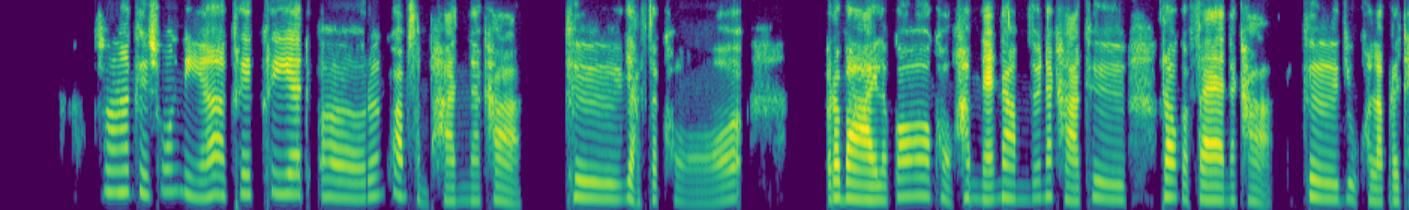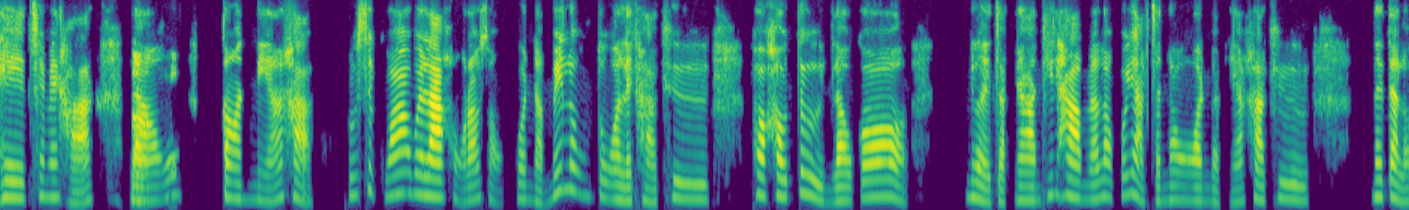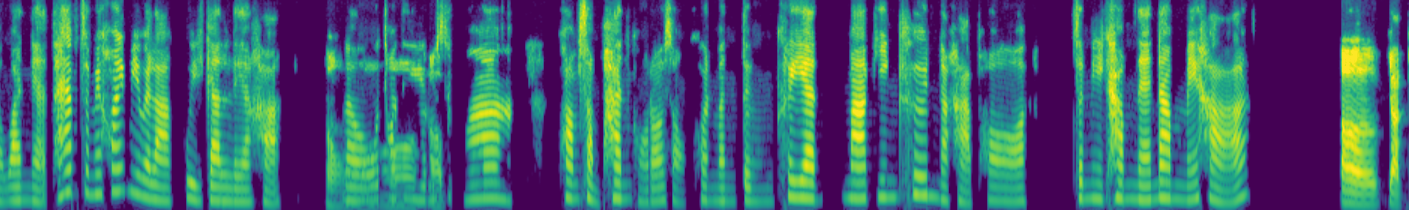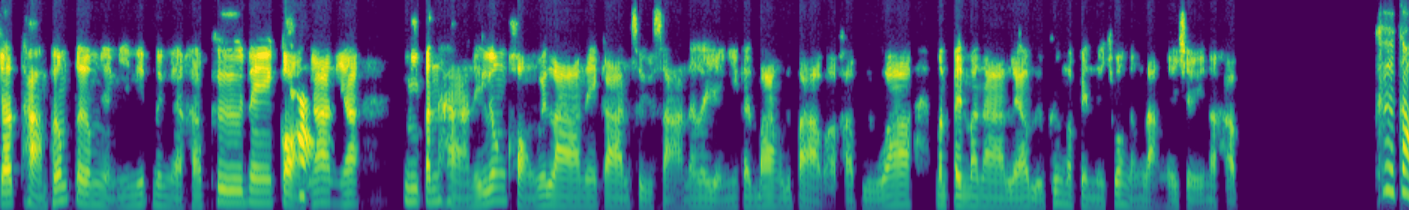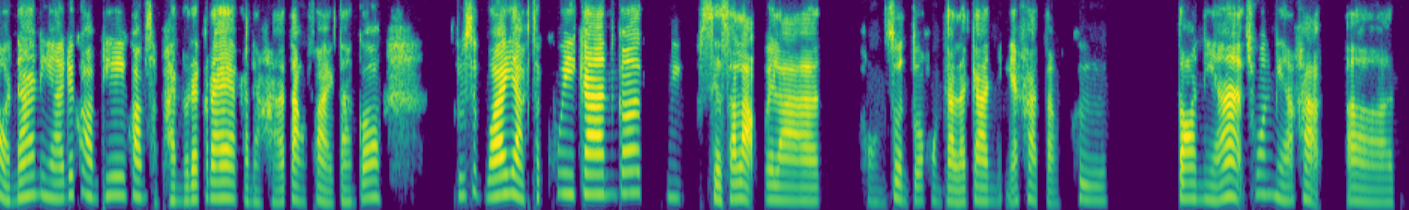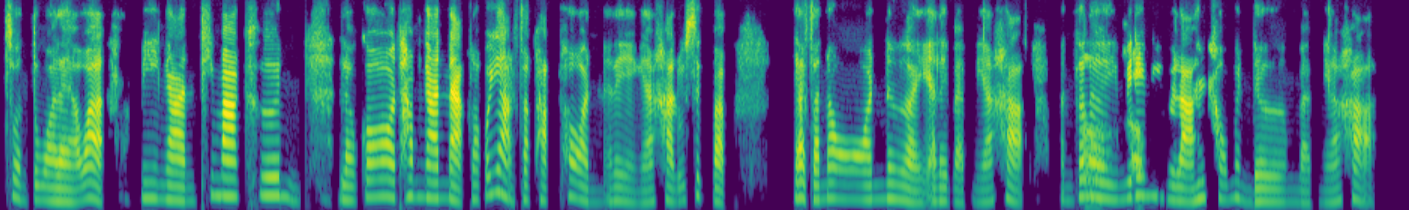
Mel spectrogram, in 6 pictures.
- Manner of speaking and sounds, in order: other background noise
- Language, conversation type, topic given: Thai, advice, คุณจะจัดการความสัมพันธ์ที่ตึงเครียดเพราะไม่ลงตัวเรื่องเวลาอย่างไร?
